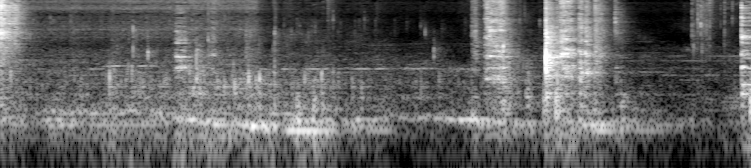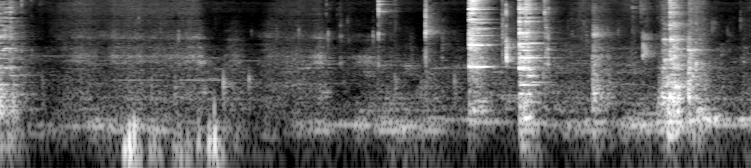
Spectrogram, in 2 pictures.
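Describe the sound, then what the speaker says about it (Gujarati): A metal teaspoon clinks and scrapes against a cooking pot while the salt is checked, giving a series of sharp, irregular taps and knocks that are close and fairly loud, separated by quieter gaps of soft stirring. "મીઠું ચેક કરી લઈએ ચમચીથી ટીસ્પૂન."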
